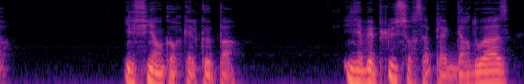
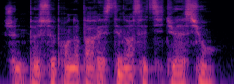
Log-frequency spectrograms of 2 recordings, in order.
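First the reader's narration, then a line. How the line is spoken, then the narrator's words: Murmuring. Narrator (French): murmura-t-il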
